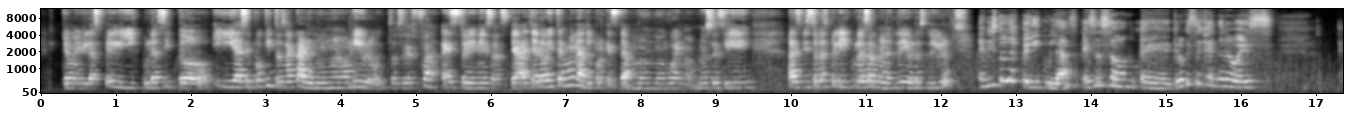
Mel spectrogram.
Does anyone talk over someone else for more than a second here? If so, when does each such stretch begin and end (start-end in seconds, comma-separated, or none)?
none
